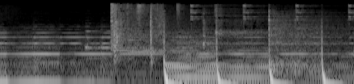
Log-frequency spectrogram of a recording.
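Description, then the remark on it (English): Music kicks in with a steady, punchy drum beat while a tambourine jingles brightly on top in crisp rhythmic shakes, fairly loud and up front in the mix. “And we're gonna get tambourine here.”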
